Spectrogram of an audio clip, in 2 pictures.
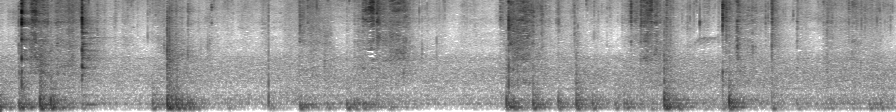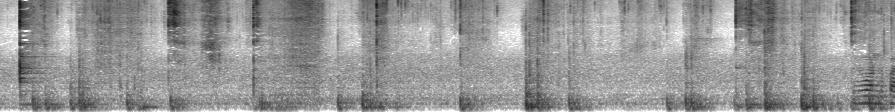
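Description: Mango pickle being mixed by hand with oil and garlic cloves, with steady wet squelching and stirring along with clinks against the vessel, close and continuous with brief pauses.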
